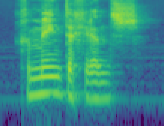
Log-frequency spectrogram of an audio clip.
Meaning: municipal boundary
- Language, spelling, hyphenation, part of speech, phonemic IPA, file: Dutch, gemeentegrens, ge‧meen‧te‧grens, noun, /ɣəˈmeːn.təˌɣrɛns/, Nl-gemeentegrens.ogg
